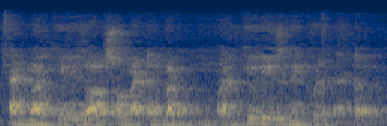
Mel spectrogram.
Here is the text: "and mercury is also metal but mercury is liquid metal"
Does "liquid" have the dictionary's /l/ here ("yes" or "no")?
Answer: no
